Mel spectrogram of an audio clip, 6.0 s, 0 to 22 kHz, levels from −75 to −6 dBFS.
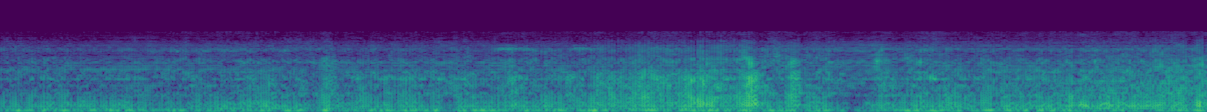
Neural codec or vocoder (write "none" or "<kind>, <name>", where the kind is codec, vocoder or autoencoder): vocoder, HiFi-GAN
